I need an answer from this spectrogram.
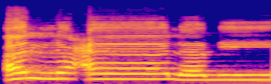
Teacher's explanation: Al tadi dibaca Dua harakat namanya mad asli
